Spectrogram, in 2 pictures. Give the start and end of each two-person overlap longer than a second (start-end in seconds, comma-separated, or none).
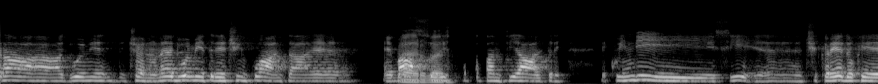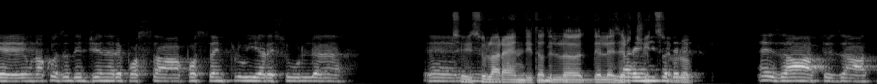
13.3-15.8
